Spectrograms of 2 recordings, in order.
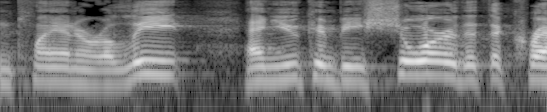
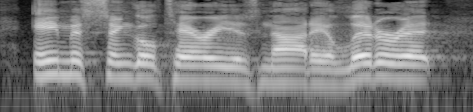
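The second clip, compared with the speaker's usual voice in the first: ordinary talk, nothing marked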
